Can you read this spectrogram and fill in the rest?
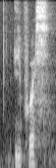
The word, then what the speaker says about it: Ypres: The third battle of Ypres, I think is the way you pronounce it. – Yeah. That's how you pronounce it, but yeah.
